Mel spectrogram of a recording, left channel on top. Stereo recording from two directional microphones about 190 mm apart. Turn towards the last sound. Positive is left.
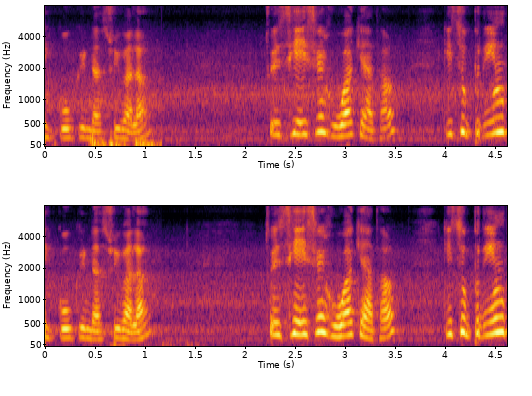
turn(degrees=-30)  # may be behind; listen again after turning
